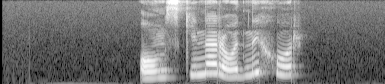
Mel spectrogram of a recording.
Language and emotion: Russian, positive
